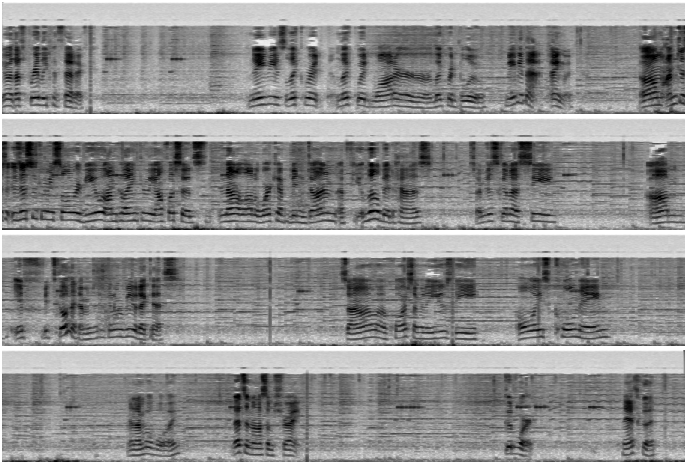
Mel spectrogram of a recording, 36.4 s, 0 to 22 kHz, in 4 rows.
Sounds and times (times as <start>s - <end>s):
Speech: 0.0s - 1.2s, 3.3s - 7.6s, 8.5s - 14.8s, 15.4s - 16.5s, 17.7s - 20.6s, 22.8s - 26.4s, 29.0s - 29.7s, 30.4s - 31.4s, 34.0s - 34.4s, 35.6s - 36.1s
Music: 0.0s - 36.4s.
